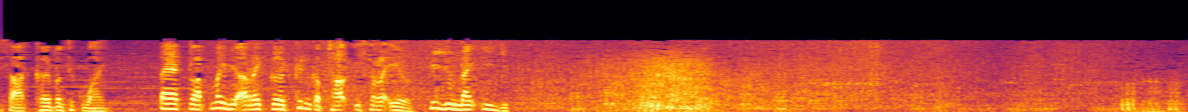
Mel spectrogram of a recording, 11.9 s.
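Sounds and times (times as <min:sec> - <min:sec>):
wind: 0:00.0 - 0:11.8
speech: 0:00.1 - 0:05.2
violent hailstorm: 0:01.6 - 0:11.8
thunder: 0:05.2 - 0:11.8.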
